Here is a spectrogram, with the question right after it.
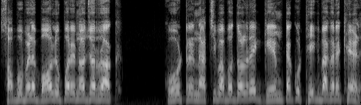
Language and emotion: Odia, angry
